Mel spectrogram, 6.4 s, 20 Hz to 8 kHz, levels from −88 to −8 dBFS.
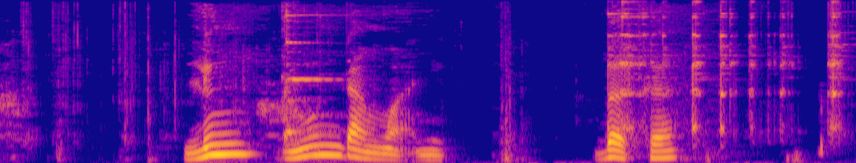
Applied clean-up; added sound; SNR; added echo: classical method log-MMSE.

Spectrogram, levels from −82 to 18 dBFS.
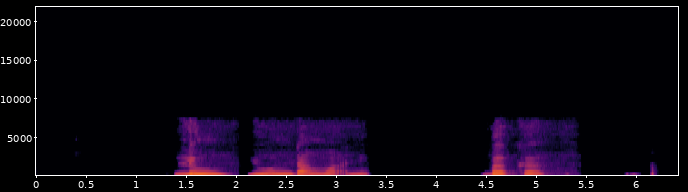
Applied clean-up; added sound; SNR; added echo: none; none; none; none.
